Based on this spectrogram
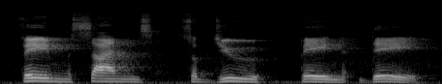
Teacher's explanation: The masculine end rhymes of the odd lines in particular are on open syllables or syllables closed with a nasal.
